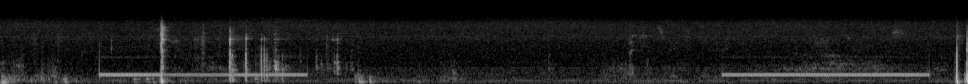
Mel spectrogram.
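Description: A steady telephone dial tone hums, interrupted by several quick clicks and beeps of a number being dialed, then quiet before the tone returns near the end; moderately loud, no talking.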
